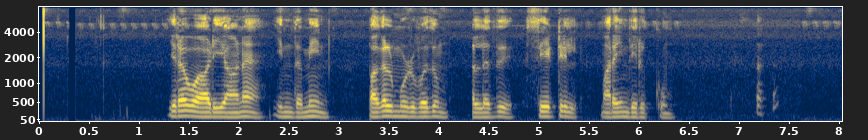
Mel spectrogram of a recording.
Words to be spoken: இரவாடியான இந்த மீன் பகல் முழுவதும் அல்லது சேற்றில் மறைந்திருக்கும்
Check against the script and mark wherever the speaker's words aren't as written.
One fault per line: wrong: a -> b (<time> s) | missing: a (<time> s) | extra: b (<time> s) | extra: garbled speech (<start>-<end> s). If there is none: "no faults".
no faults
